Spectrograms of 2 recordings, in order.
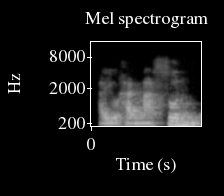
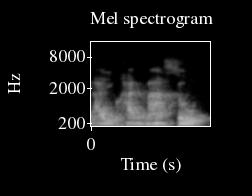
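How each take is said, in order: First: The phrase ends with an 'n' sound. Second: The phrase ends on a vowel sound. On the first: The noun has no definite article. The speaker calls it wrong. "karena nggak pakai alif lam" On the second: The noun has the definite article. The speaker calls it right. "Tapi pakai alif lam"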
